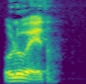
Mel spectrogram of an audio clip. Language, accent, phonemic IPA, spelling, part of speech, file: French, France, /ɔ.lɔ.ɛdʁ/, holoèdre, noun, LL-Q150 (fra)-holoèdre.wav
- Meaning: holohedral crystal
